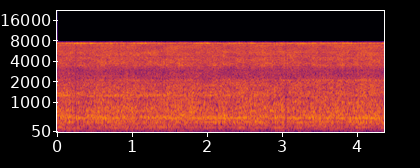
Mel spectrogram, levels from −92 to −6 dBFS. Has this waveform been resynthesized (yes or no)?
yes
